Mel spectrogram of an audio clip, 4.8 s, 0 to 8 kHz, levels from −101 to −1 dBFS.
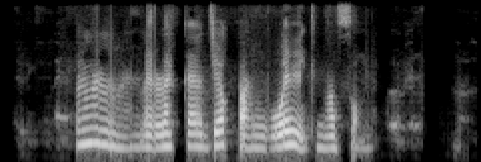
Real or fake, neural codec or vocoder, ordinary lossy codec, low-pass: fake; codec, 16 kHz in and 24 kHz out, 0.6 kbps, FireRedTTS-2 codec; Opus, 64 kbps; 7.2 kHz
